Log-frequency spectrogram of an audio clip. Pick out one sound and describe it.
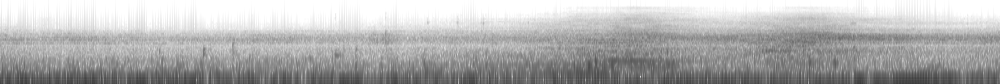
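A car's engine and tyres rumble steadily from inside while driving.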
